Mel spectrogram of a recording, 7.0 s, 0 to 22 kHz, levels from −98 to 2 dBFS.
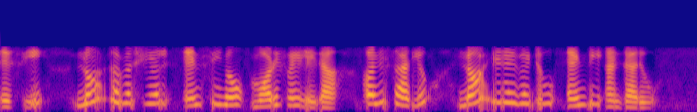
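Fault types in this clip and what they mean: Codec 2 vocoder: The speech comes out robotic and buzzy throughout, and the damage is heavy. The band is narrow, running from about 200 Hz to 3.7 kHz with nothing above 3.8 kHz. This is a low-rate digital-radio vocoder at 1.6 kbit/s. It transmits only pitch, voicing, energy and a rough spectral envelope, then rebuilds the voice from sine waves, so the original waveform is never preserved.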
